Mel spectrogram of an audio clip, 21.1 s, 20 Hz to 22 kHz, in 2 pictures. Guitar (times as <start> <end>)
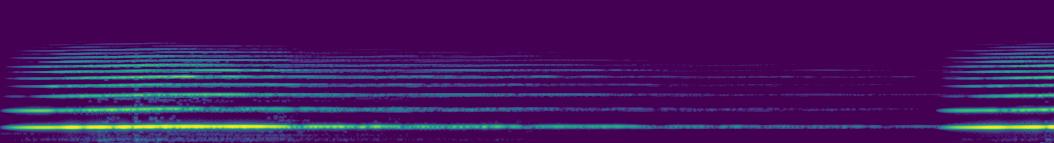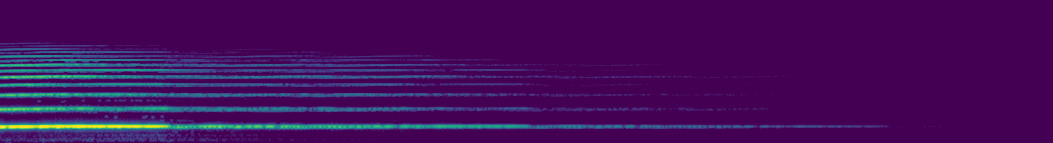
9.4 17.2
